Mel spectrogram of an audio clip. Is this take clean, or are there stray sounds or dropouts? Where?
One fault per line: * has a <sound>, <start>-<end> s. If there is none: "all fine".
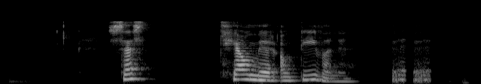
* has a laugh, 3.9-4.3 s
